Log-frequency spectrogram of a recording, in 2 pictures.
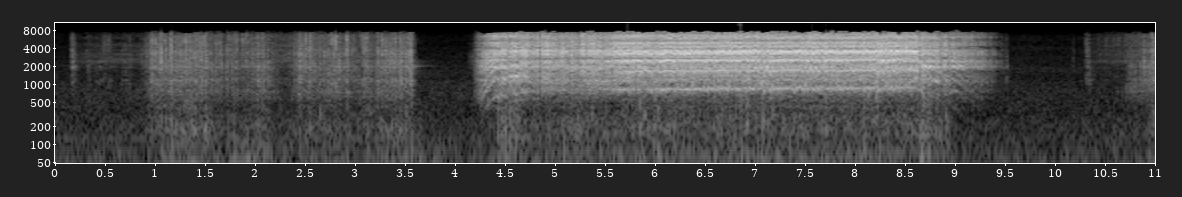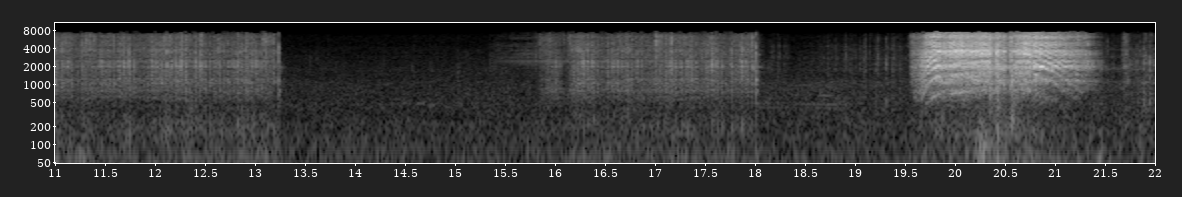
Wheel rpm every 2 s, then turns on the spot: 10, 10, 150, 210, 100, 10, 10, 0, 10, 20, 100.
0-4 12-14 16-18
